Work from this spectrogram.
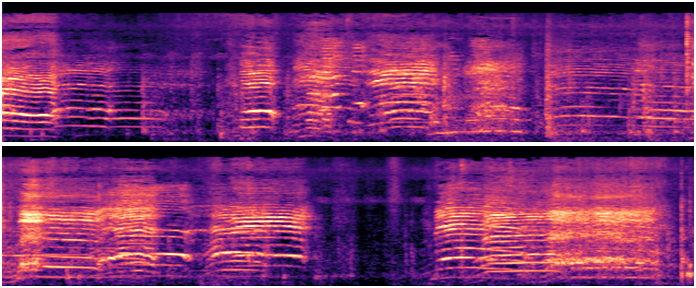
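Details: Sheep fed dry feed with children present: several quavering bleats scattered through the stretch, mixed with frequent children's speech and calls.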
